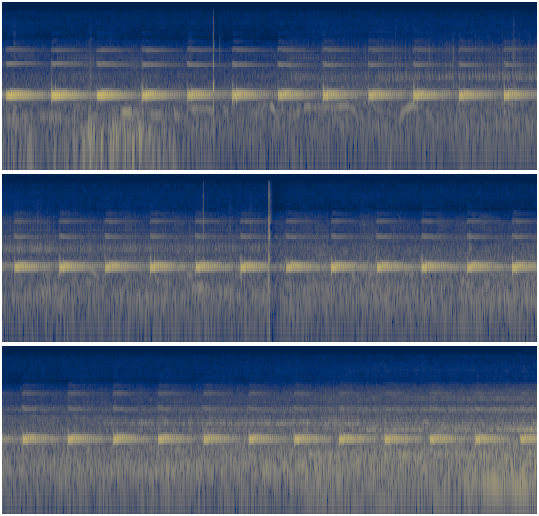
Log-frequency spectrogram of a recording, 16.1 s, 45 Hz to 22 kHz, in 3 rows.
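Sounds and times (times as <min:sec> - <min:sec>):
approaching train noise: 0:00.0 - 0:16.0
level-crossing warning bell: 0:00.0 - 0:16.0.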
